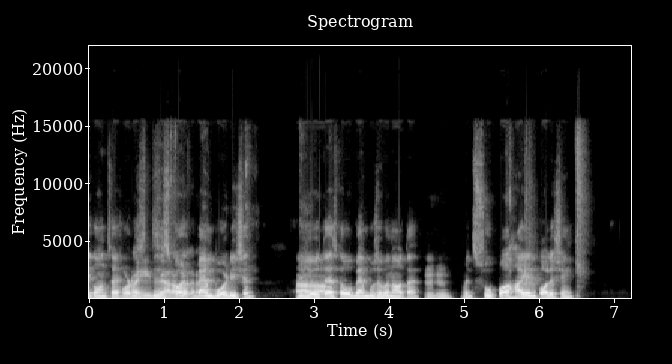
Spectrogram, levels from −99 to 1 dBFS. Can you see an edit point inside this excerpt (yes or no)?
no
